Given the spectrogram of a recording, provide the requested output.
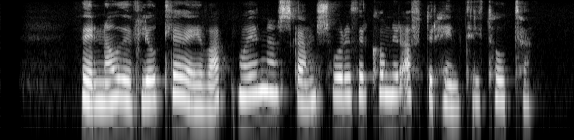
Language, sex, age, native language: Icelandic, female, 20-29, Icelandic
